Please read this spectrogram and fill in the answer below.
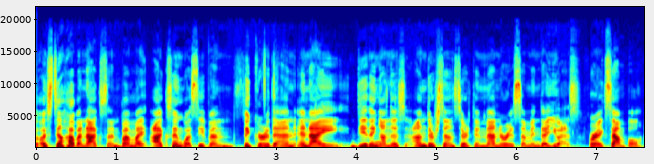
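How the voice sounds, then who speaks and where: A woman's voice: mid-range voice, sharp tone. A woman of around forty from Peru with a Peruvian Spanish accent, telling stories as a podcast guest in a chatty way, laughing often between fillers. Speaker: podcast guest, loan officer. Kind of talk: casual storytelling interview.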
